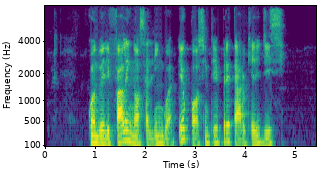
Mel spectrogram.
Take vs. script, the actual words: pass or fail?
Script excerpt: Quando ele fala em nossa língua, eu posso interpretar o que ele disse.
pass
